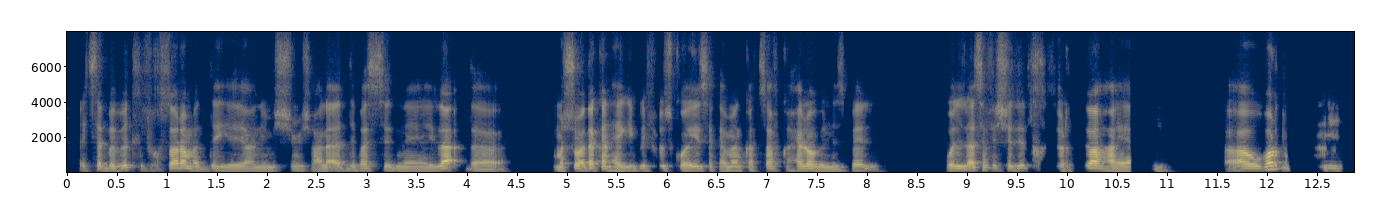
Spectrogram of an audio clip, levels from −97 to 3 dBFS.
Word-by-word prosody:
اتسبّبت - - -3
لي - - -16
في - - -17
خسارة 130 0 +4
مادية 105 -2 -4
يعني 105 -1 -5
مش 105 - -9
مش - - -11
على - - -1
قد 115 0 -2
بس 120 +1 -5
إن 110 0 -6
لأ، - - +6
ده - - -3 0.6
المشروع 110 +3 +3
ده 125 - +5
كان 125 -2 -1
هيجيب 110 +3 -3
لي 125 - -2
فلوس 125 0 -8
كويسة 115 +2 -2
كمان، 115 +1 -3
كانت 100 0 -9
صفقة 120 0 -5
حلوة 120 0 +4
بالنسبة 105 +1 -3
لي، 120 - -9 0.7
وللأسف 135 +3 +2
الشديد 130 +1 -4
خسرتها 115 +1 +2
يعني 110 +1 +2 1.0
آه، 125 +1 +6
وبرضه 175 +11 +7
ك - - -29 0.4
إمم. 125 -1 -7
115 Hz, 165 wpm, -25 LUFS, 110-125 Hz, 1.0 s, وبرضه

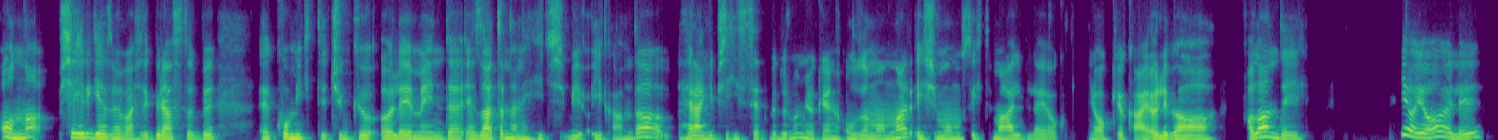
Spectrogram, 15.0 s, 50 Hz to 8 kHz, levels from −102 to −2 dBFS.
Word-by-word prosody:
onunla 255 -1 +3
şehiri 230 -2 +3
gezmeye 205 -2 +3
başladık, 155 +1 -3
biraz 190 -1 +2
tabii, 190 +1 -2 0.4
eee, 180 -1 -2
komikti 195 -2 +1
çünkü 180 +2 -2
öğle 185 0 +3
yemeğinde, 175 0 0
eee, 170 - 0
zaten, 195 +3 +3
hani, 170 -3 +2
hiçbir 165 -2 -6
ilk 160 -1 -6
anda 195 - 0 0.2
herhangi 175 -3 +2
bir 160 - -8
şey 170 - -7
hissetme 155 -1 -6
durumum 200 +9 -3
yok, 160 -4 -3
yani. 150 -1 0
O 160 -2 -2
zamanlar 155 +9 +1
eşim 175 0 -2
olması 165 +1 -3
ihtimali 170 0 -1
bile 150 - -6
yok. - - -7 0.2
Yok, 145 -3 -4
yok, 145 - -3
hayır, - - +4
öyle 155 -1 +5
bir, 165 - 0
ah, 170 -1 +3 0.2
falan 245 +3 +4
değil. 170 -3 -3 1.0
Yo, 320 - +3
yo, 240 +2 +2
öyle 235 -1 -1
175 Hz, 170 wpm, -23 LUFS, 160-195 Hz, 1.0 s, öyle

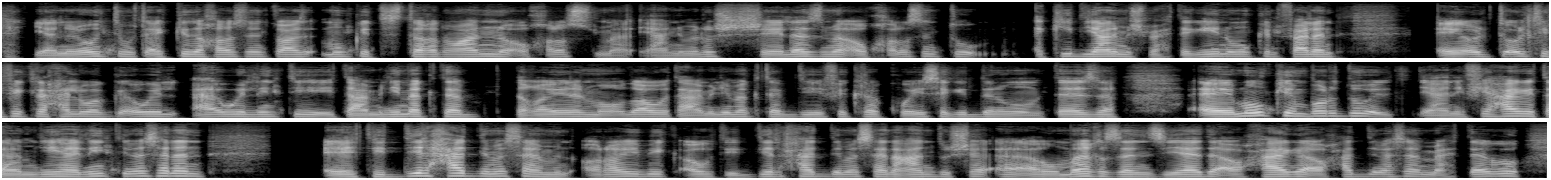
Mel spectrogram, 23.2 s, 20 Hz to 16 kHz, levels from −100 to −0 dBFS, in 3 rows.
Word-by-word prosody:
يعني 105 +2 -1
لو 130 +4 0
أنتِ 145 0 -7
متأكدة 135 +2 -2
خلاص 135 +1 -2
إن - - -3
أنتم 140 0 -4
عايز 135 +1 +1
ممكن 135 +2 -5
تستغنوا 135 -3 0
عنه 135 +1 0
أو - - -6
خلاص - - 0
ما - - -9
يعني 105 +1 -5
ما 115 - -8
لوش 140 0 0
لازمة 140 +4 +1
أو 115 - -2
خلاص 135 +4 -4
أنتم 140 -2 -9 0.3
أكيد 150 -1 -3
يعني 145 +1 +6
مش 130 -3 -2
محتاجينه 130 +5 -2
ممكن 140 0 -7
فعلًا، 135 +1 +4 0.5
آآ، 120 +2 +4
أنتِ 135 -2 -4
قُلتِ 150 +2 -1
فكرة 150 -1 -1
حلوة 145 0 -1
جول 140 +2 -3
أوي 140 +3 0
إن 135 - -7
أنتِ 135 +1 -6 0.2
تعمليه 120 +5 +1
مكتب، 140 -3 +2 0.2
تغيّري 120 +4 0
الموضوع 120 -1 -2
وتعمليه 125 -1 -1
مكتب 130 -2 -5
دي 125 0 -7
فكرة 130 +1 -5
كويسة 120 +3 -1
جدًا 125 -1 -6
وممتازة. 120 +3 0 0.4
آآ، 125 +1 +9
ممكن 185 0 +2
برضو 165 +1 -1
ال 120 - -4
يعني 105 +2 -2
فيه 150 +6 -1
حاجة 155 0 +6
تعمليها 135 +3 +1
إن 135 - +3
أنتِ 155 0 -1
مثلًا 165 -1 +4 0.6
آآ، 120 +1 +5
تدّيه 130 +6 +2
لحد 175 -2 +5
مثلًا 155 -1 +1
من 120 -2 -8
قرايبِك 140 +5 -3
أو 115 0 -1
تدّيه 115 +4 -4
لحد 140 0 -2
مثلًا 135 -1 +3
عنده 130 +2 0
شقة 145 +3 -1
أو 115 -1 -1
مخزن 135 -1 +3
زيادة 130 +4 +4
أو - - 0
حاجة، 135 +4 +4
أو 110 - +1
حد 135 +2 -7
مثلًا 130 +3 -3
محتاجه، 140 +6 -3
135 Hz, 205 wpm, -27 LUFS, 120-145 Hz, 0.6 s, آآ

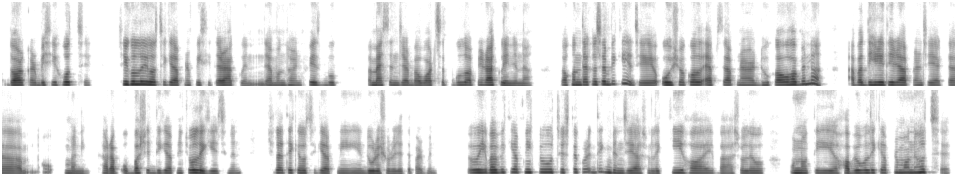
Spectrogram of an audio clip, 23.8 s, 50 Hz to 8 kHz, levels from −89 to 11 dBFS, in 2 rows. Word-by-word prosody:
দরকার 210 0 +5
বেশি 210 +2 -4
হচ্ছে 235 -3 +3 0.4
সেগুলোই 260 0 +8
হচ্ছে 230 0 +3
গিয়ে 210 -2 +3
আপনার 200 -1 -13
PC 205 0 -9
তে 195 - 0
রাখবেন। 190 -2 -5 0.2
যেমন 195 0 -6
ধরেন 200 -1 -8
Facebook, 205 -1 -2 0.5
Messenger 200 0 -3
বা 195 - -2
WhatsApp 200 +1 -5
গুলো 215 +1 0
আপনি 215 +1 -14
রাখলেনই 195 -4 +2
না। 175 - -10 0.4
তখন 225 +2 -1
দেখা 235 +2 +1
যাবে 260 0 +3
কি 330 - 0
যে 195 0 -4 0.2
ঐ - - +10 0.2
সকল 225 +1 +2 0.2
apps 205 +1 -6
এ - - -2
আপনার 205 -1 -6 0.2
ঢোকাও 220 +2 +3
হবে 245 +2 +4
না। 305 - +4 0.4
আবার 220 0 +1
ধীরে, 220 0 +7
ধীরে, 215 0 +4
আপনার 205 -1 -10
যে 205 - -10
একটা 200 +1 -8 0.5
ও - - -14 0.3
মানে 185 -1 -7 0.2
খারাপ 195 -1 -1
অভ্যাসের 210 +3 -3
দিকে 205 +1 -4
আপনি 205 - -10
চলে 235 -3 +8
গিয়েছিলেন 190 +1 -9 0.4
সেটা 235 -1 -2
থেকে 220 0 -2
হচ্ছে 210 +1 -4
গিয়ে 200 -2 0
আপনি 190 0 -12 0.3
দূরে 195 -1 +3
সরে 180 -1 -9
যেতে 180 - -12
পারবেন। - - -14 0.4
তো - - -13 0.2
এভাবে 245 0 +5
কি - - -16
আপনি 260 0 -1
একটু 265 0 -4 0.2
চেষ্টা 255 +1 -6
করে 275 0 -8
দেখবেন 245 -6 -2
যে 200 - -1
আসলে 195 0 -10
কি 230 0 -5
হয়? 200 -1 -3
বা 190 - -10
আসলেও 200 +1 -5 0.4
উন্নতি 210 -1 0 0.3
হবে 205 +1 +1
বলে 230 +1 +1
কি - - -9
আপনার 240 0 -4
মনে 240 0 +2
হচ্ছে? 260 0 -1
210 Hz, 195 wpm, -22 LUFS, 200-230 Hz, 0.5 s, ঐ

